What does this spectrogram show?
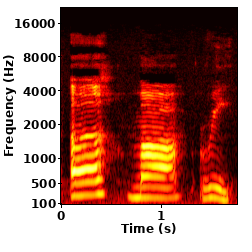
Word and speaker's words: Amarie: It is Amarie. Amarie. And a lot of people ask me or, and yeah, that's just how you say it.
